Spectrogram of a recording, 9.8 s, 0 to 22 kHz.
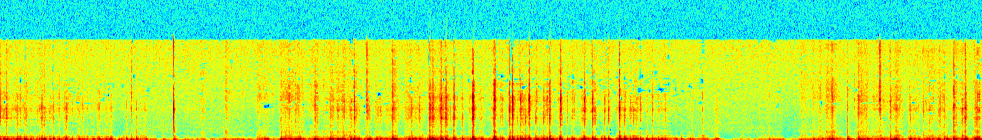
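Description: Fingernails of both hands scratch the hollow metal mesh grille of a black microphone, producing a dense, continuous rasping that is heavy in the low and low-mid range with a steady hum-like tone around 250 Hz. Fine scratchy clicks speckle the texture throughout, and the scratching briefly softens near 1.5 and 7.3 seconds before resuming at full strength.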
